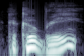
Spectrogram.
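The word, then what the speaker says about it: Kirkcudbright: style being The Honorable Kirk cudbright Lanover Marjorie Banks sellers Viscount Berkeley of charmandali Castle Warwickshire pronounced kacubri slanover Marsh Bank sellers VI count Barkley of Chumley Castle Yorkshire he is standing by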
